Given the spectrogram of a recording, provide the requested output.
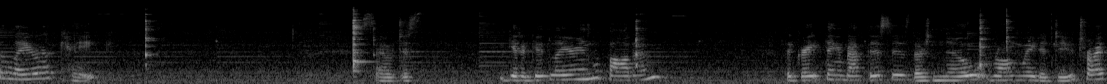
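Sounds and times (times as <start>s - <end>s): metal spoon clinking on glass bowl: 3.5s - 3.8s, 9.6s - 10.3s.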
